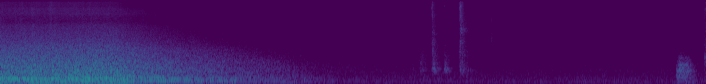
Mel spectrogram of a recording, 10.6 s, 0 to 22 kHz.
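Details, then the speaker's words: P47 "Golden" fan in harvest gold, old unit before cleaning and motor work, slow and struggling on low, likely gummed up: abnormal spin-down, hum drops off quickly in the first seconds then coasts slowly for several more, an uneven, odd coast-down. "How's that spin down? It's kind of a weird spin down. It slows down fast and then it just keeps going. It's one of those weird ones."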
